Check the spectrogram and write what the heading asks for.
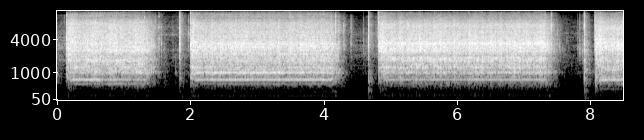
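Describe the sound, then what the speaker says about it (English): A stick blender whirs loudly and steadily through a batch of hot process soap, cutting out briefly three times between long continuous bursts, with no talking. "So we're just going to keep stick blending it."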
